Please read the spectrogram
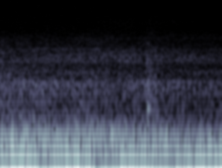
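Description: Steady low rumble of airport ramp vehicles and ground equipment engines running, with a faint steady hum above it.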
